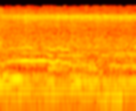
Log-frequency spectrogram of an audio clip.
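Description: Water pours steadily from a historic stone water spout in a forested setting, a continuous close splashing rush that stays loud and even throughout.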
